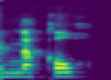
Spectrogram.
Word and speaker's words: knuckle: It's logical versus English that has all these like silent silent sounds, silent K's like knee or knuckle.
